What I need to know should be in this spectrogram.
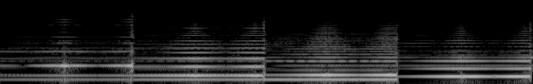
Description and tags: EVM grand piano sounding nice
melodic, piano, reversed, reversed-piano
